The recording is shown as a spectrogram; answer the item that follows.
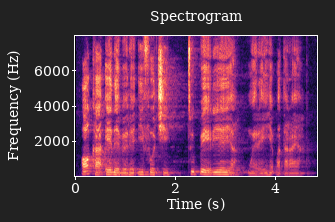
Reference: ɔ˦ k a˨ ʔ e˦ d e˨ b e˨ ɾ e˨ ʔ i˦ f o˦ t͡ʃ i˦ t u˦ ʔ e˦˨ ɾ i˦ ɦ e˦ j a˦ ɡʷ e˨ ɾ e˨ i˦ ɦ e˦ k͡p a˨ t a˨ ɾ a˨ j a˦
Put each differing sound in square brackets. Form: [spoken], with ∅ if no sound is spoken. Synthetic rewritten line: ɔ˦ k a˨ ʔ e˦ d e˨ b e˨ ɾ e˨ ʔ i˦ f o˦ t͡ʃ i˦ t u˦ [p] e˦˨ ɾ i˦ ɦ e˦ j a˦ [ŋʷ] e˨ ɾ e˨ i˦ ɦ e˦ k͡p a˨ t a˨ ɾ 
